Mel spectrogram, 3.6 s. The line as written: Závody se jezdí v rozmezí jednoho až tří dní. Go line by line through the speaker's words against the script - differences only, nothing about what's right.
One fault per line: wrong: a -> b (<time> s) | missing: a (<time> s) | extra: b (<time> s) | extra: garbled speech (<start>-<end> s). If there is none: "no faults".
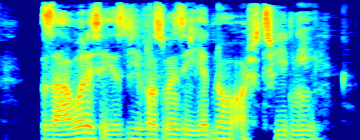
no faults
